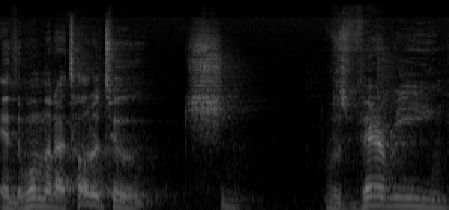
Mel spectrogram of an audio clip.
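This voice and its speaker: Vocal fry marks a man's voice, which makes very wide pitch swings in a room with audible echo. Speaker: educator and entertainer, model. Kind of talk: casual interview conversation. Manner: casual, relaxed.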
